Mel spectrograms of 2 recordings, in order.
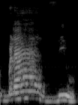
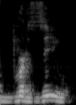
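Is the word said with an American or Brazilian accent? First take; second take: Brazilian; American. First: It has a Brazilian accent with a soft R. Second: It has an American accent with a strong R. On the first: This is how Brazilians say it. "Nós falamos Brasil" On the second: This is how Americans say it. "Eles falam puxado, fechado"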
